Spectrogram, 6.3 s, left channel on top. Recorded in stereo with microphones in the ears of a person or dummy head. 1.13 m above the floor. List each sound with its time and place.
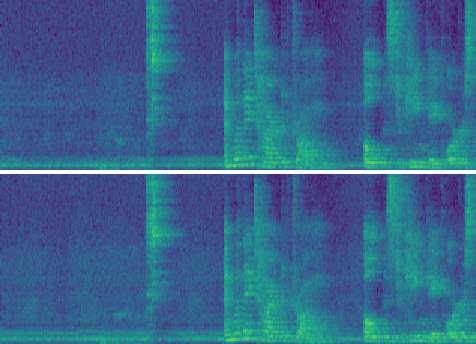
1.3 s scissors: 40° left (ahead or behind), 1.8 m
3.0 s a woman speaking: 15° left (ahead or behind), 1.2 m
